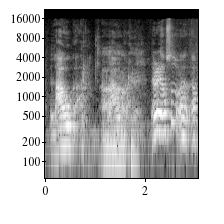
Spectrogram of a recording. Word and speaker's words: Laugar: I say Laugar. How do you pronounce it? Laugar. Laugar. Laugar. Like the in chauffeur. Laugar.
